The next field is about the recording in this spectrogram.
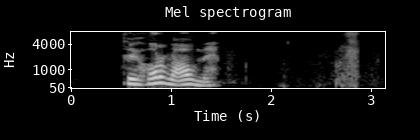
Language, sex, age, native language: Icelandic, female, 10, Icelandic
